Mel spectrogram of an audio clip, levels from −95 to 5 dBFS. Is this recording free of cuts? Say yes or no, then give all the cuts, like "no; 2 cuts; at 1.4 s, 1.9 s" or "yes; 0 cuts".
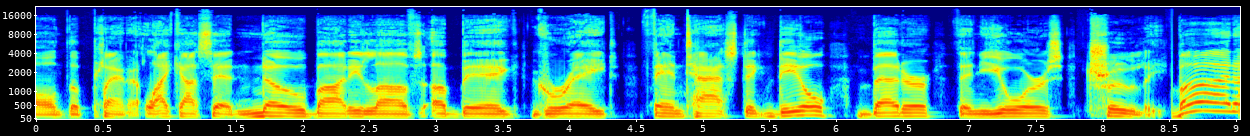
no; 1 cut; at 7.8 s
